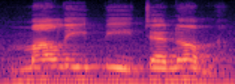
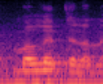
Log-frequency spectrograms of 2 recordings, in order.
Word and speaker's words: molybdenum: So we say it molybdenum. M-O-L-Y, Molly. Sometimes Molly spelled with two L's, I know. Molly, M-O-L-Y, B, the letter B, denum, D-E-N-U-M, molybdenum, or molybdenum, as it should be said.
